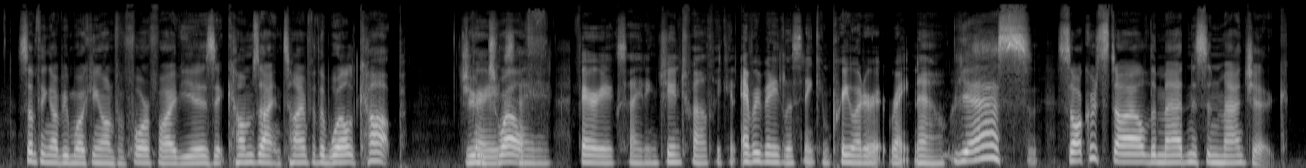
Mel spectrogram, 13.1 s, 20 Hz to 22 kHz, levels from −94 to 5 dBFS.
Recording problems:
none

